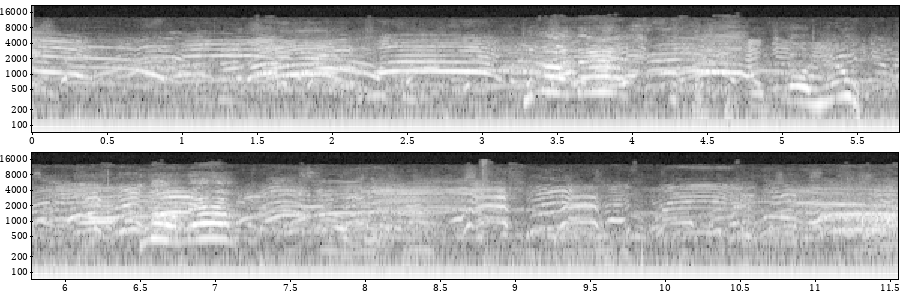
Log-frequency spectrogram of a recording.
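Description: Young women shout and call to each other across an open field.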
